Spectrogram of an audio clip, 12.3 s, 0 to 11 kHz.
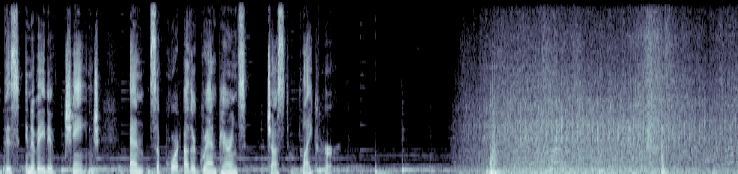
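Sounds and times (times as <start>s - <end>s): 
speech: 0.1s - 6.4s
line of cars idling outdoors on a hot August day: 7.6s - 12.2s
sharp clunks of car doors or gears: 8.1s - 8.5s.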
